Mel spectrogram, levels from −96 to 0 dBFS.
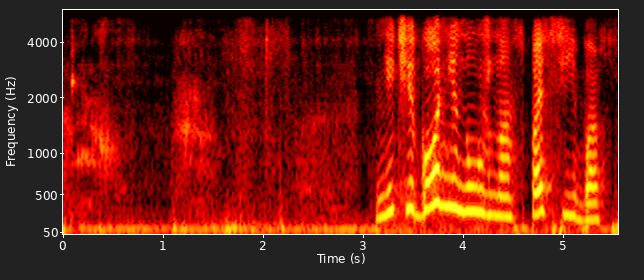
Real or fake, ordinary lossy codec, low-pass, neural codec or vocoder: fake; none; 5.4 kHz; codec, 24 kHz, 3 kbps, HILCodec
